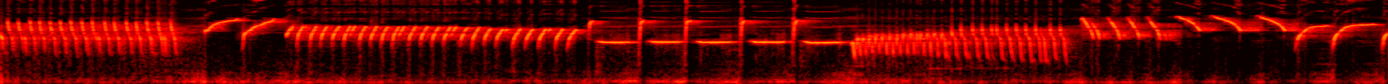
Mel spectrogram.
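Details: Green canary singing in its typical chirping style: long rapid trills, a run of steady repeated whistled notes, then a lower rolling trill and fast upward sweeping notes, loud and continuous.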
